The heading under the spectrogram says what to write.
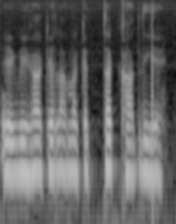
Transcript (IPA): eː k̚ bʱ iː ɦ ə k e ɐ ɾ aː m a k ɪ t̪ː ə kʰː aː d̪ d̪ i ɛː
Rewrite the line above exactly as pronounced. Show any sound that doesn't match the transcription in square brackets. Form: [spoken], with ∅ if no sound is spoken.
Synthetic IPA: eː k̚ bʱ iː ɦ [a] k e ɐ [l] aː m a k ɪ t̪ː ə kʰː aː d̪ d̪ i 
